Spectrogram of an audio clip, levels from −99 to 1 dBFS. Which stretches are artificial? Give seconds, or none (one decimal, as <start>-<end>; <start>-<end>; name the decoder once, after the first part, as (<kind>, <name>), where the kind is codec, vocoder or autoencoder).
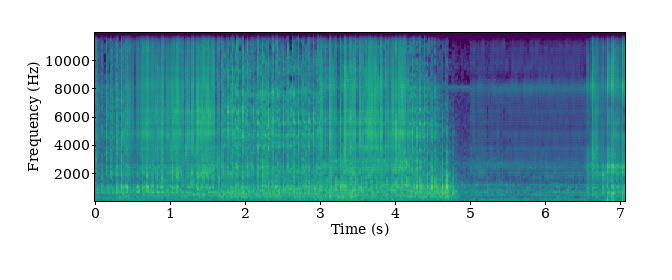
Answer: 0.4-1.7 (vocoder, BigVGAN v2); 3.0-4.2; 5.0-7.1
